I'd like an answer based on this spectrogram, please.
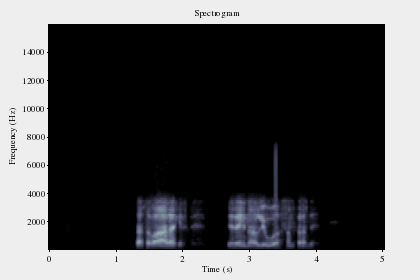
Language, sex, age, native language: Icelandic, male, 20-29, Icelandic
